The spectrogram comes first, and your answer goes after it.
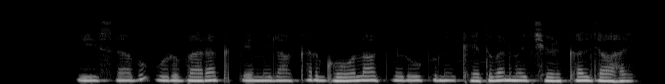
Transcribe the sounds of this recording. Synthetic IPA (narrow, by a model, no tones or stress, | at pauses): jiːsəbʊɾbəɾəkːemɪlaːkəɾɡʱoːlakeɾuːpmẽkʰeːt̪wənmẽt͡ʃʰɪɽkəld͡ʒaːɦɛː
